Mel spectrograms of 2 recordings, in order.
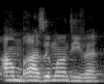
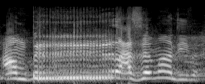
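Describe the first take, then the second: First: The r in embrasement is short and plain. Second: The r in embrasement is long and rolled. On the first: The speaker calls it wrong. "on ne dit pas embrasement divin" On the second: The speaker calls it right. "On dit embrasement divin. Dis à ton voisin, embrr"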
